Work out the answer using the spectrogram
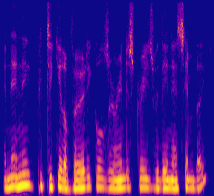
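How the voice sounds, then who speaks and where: A man's voice: mid-range voice, fairly even intonation, quick pace, mellow, no room sound. Man hosting a podcast, dry close sound. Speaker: podcast host and interviewer.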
